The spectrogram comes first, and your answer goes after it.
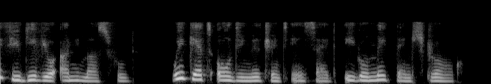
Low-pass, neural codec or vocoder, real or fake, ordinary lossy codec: none; codec, 16 kHz, 1.1 kbps, Voila-Tokenizer; fake; none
